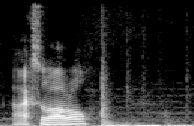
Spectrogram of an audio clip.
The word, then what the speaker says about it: axolotl: soul and her family um how do you pronounce that by the way axel toddler actually model axolotl yep just a tiny accidental cute adorable pink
